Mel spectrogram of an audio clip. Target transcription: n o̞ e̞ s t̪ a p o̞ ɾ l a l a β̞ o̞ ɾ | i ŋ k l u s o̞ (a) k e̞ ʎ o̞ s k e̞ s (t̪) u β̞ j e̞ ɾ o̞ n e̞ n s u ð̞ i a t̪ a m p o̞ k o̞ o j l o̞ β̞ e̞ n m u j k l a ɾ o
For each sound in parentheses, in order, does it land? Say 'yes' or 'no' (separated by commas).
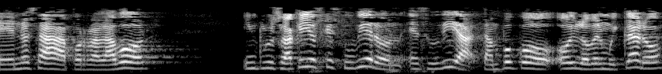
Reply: yes, yes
